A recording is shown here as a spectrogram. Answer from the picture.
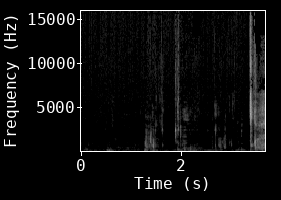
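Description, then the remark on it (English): Someone sips tea: quiet slurping and wet mouth noises, a soft swallow, then a brief sharper clink or rustle at the end. No speech. “Let me sip some tea here with this.”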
